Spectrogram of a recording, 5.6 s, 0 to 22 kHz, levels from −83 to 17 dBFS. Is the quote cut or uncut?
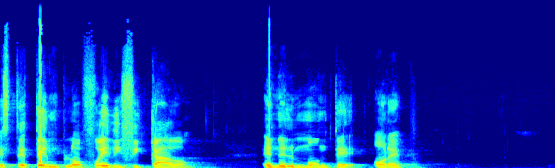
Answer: uncut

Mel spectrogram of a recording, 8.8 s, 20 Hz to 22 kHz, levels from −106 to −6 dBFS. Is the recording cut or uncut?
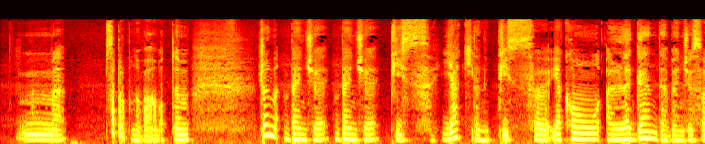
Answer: cut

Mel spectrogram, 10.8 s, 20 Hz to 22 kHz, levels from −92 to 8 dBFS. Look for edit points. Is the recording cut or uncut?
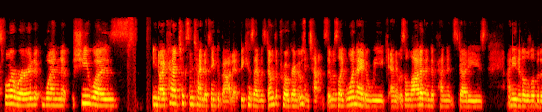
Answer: cut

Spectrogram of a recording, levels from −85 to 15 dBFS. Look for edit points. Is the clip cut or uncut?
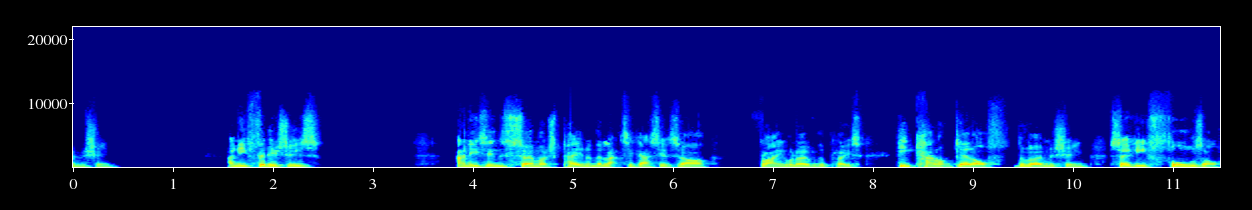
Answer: uncut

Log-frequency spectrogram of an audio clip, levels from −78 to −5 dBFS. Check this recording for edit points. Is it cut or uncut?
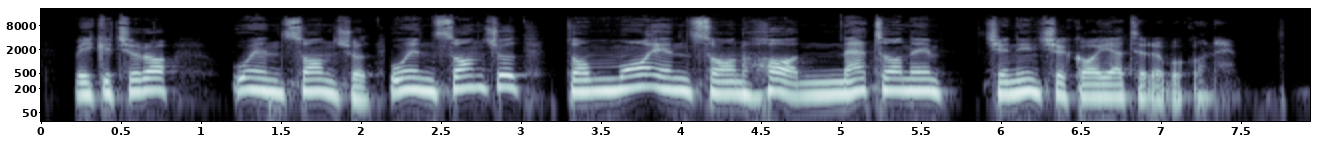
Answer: cut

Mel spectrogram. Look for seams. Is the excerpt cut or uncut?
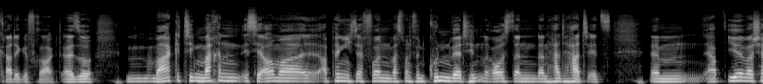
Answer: uncut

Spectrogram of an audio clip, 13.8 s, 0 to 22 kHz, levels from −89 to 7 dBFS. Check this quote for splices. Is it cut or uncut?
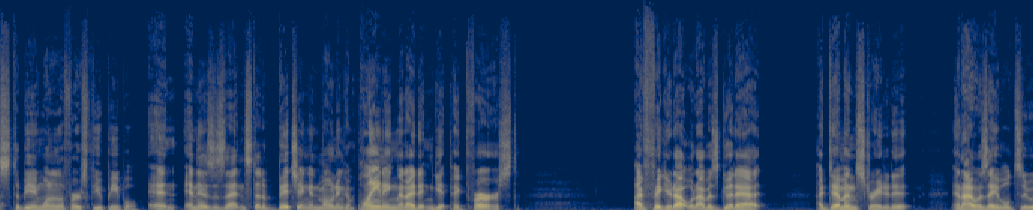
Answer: cut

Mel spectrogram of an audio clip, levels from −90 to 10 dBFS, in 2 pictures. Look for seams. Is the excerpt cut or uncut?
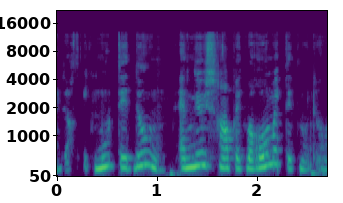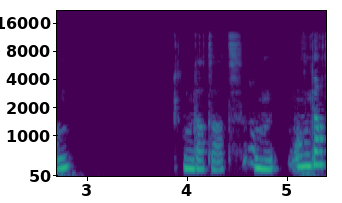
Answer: uncut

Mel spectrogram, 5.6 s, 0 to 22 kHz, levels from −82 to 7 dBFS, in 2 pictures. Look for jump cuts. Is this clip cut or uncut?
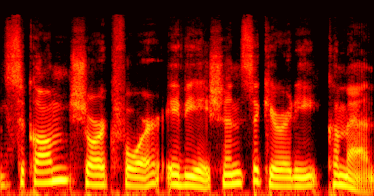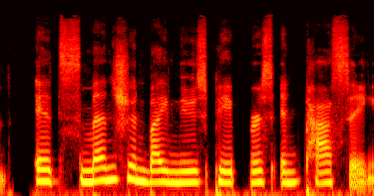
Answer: cut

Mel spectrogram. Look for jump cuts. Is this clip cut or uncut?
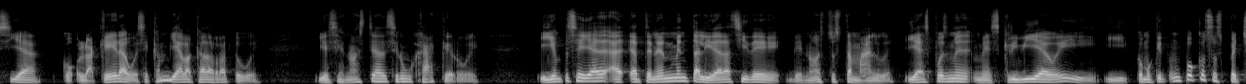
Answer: cut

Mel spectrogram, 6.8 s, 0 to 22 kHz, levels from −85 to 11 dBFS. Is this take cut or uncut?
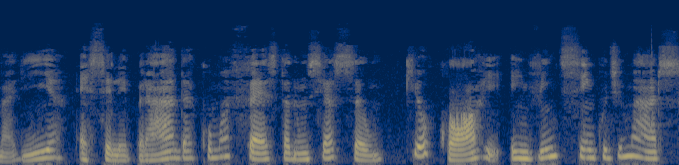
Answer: cut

